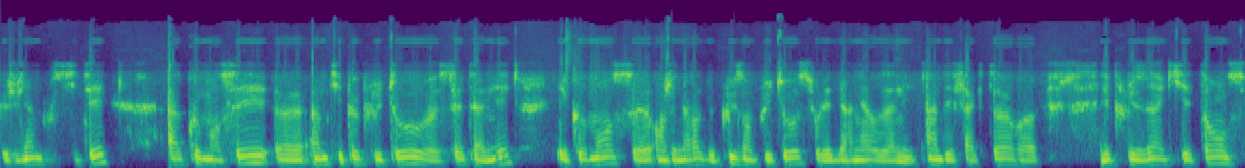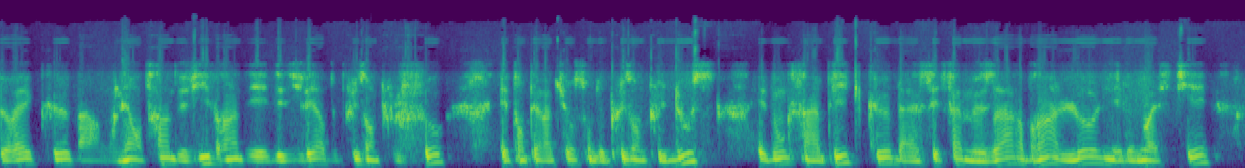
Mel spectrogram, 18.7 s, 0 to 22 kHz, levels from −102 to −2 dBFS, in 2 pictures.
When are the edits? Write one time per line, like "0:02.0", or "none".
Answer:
none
